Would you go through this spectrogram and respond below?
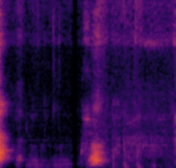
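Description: A dog named Gizmo, indoors, gives two short barks, one at the start and a louder one about a second later, with soft whimpering between them.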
